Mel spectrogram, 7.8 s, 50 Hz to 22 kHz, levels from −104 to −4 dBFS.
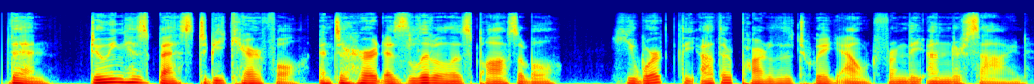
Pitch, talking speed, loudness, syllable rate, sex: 100 Hz, 210 wpm, -20 LUFS, 5.0 syllables/s, male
